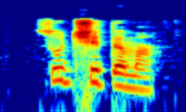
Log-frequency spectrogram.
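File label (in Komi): "судзсьытӧма", Komi, female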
